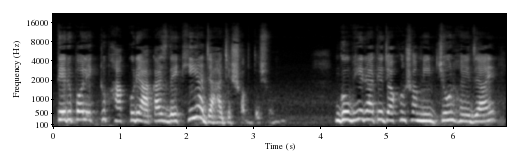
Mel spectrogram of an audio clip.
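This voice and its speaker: A woman storyteller reading a ghost story aloud in an expressive, suspenseful narrating manner. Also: on the high side, highs cut off.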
